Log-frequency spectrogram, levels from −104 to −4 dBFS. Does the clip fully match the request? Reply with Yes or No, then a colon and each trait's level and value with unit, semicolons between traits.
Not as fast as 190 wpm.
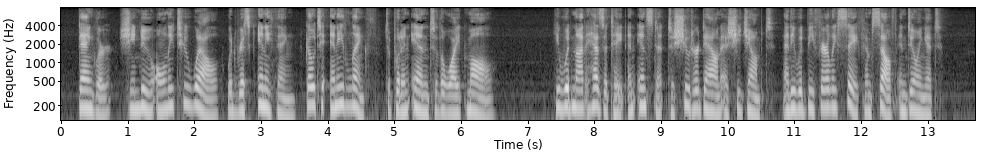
No: average, 195 wpm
